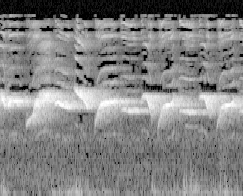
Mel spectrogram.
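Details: Tame Chinese hwamei from Hà Nội, kept for competition-style singing, gives clear whistled phrases of slurred rising and falling notes, repeating roughly every half second with a bright ringing quality; faint low thumps beneath.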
